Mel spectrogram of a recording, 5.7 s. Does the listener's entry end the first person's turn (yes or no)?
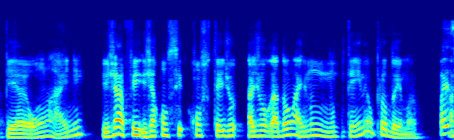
yes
